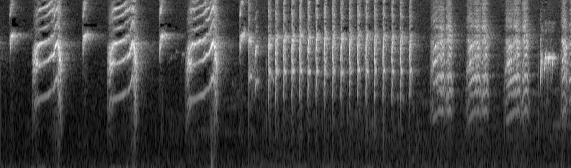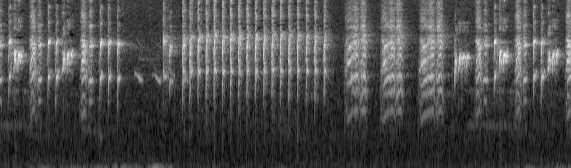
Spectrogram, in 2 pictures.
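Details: Songbird tutor recording for competition birds, described as rough, shot-like phrases: sharp descending chips alternate with long, fast, buzzy rattling trills, repeated in bursts over several seconds with short pauses between.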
